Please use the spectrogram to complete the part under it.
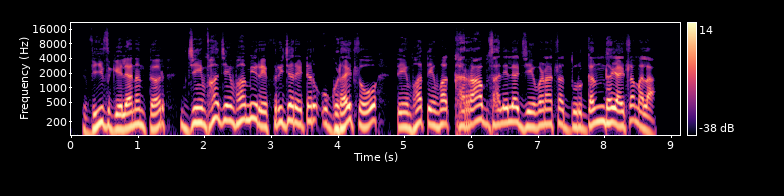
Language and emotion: Marathi, disgusted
